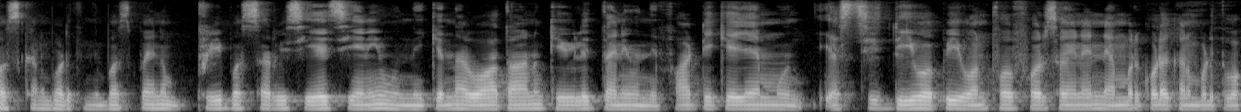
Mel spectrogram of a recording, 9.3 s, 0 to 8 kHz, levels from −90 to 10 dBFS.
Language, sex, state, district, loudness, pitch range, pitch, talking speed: Telugu, male, Andhra Pradesh, Krishna, -18 LUFS, 100-105 Hz, 100 Hz, 160 wpm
